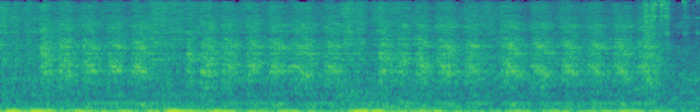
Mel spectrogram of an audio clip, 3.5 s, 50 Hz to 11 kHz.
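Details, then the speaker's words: Old-school V8 car after 700R4 transmission swap, battery 11.8 V, 12-volt distributor feed cable deliberately unplugged: starter cranks evenly for several seconds with no fire; crank no start from no ignition power. "it just will not start cuz you need that cable going to the distributor you need this 12 volts"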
